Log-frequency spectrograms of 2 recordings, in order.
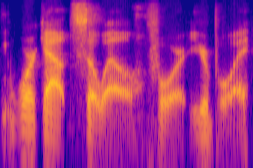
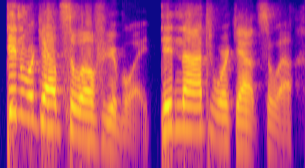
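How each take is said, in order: First: Low, slow and soft, deflated; glum letdown. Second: Higher and louder, mock triumphant; hammed-up catchphrase. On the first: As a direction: sigh it out like a beaten man. Self-mocking about his failed strategy. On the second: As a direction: belt it like a sportscaster joke. Repeats catchphrase with gusto. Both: Real, not acted.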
